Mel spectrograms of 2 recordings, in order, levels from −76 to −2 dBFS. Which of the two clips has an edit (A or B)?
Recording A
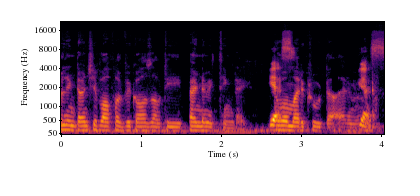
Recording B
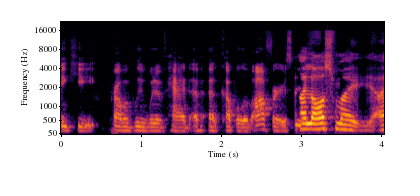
B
